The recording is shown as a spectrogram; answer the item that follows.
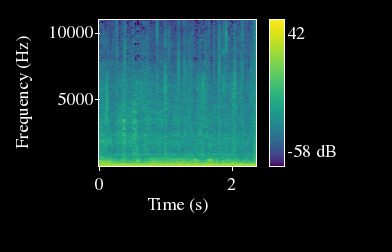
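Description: Wind buffeting the microphone of a helmet camera on a moving chairlift: a dense, steady low rumble with scattered faint ticks.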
